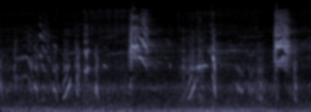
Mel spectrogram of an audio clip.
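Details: Rose-ringed parakeets feeding in Coimbatore give harsh, scratchy squawks and shrill screeches in irregular bursts, several overlapping, with a low background rumble.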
